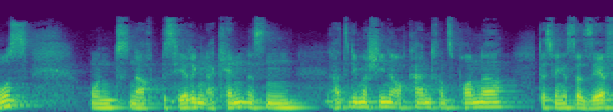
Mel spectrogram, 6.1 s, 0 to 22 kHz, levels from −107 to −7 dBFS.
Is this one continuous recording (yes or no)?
yes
